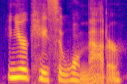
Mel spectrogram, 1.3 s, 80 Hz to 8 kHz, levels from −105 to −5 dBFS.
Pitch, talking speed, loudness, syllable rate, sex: 200 Hz, 285 wpm, -19 LUFS, 6.3 syllables/s, female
